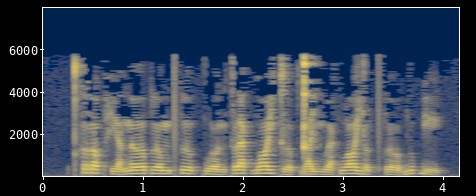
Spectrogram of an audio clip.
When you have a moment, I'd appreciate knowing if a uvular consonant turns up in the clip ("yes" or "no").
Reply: no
